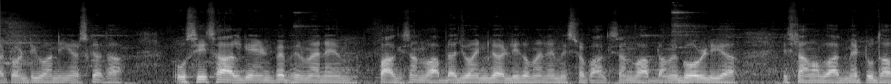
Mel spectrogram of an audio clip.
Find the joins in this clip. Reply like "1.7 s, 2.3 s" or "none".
none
